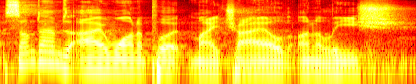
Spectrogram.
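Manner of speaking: ordinary delivery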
